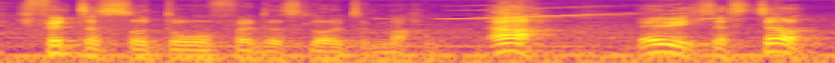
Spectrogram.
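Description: A man doing let's play commentary on a horror game, chatty with his viewers and jumpy, swearing and shouting at scares, close on a studio mic. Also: fairly low pitch, big pitch swings, fast, over music. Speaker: let's player. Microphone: large-diaphragm studio mic, close.

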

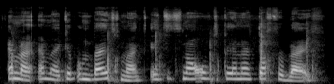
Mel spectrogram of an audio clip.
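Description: A woman voicing a busy, caring mother of two girls in a toy-figure film, chatty and hurried with many fillers. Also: a little high, dark tone, a little hiss or hum, lightly acted.

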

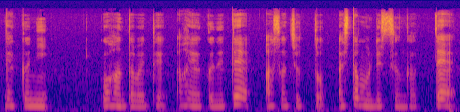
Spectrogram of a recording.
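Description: A young woman with a hoarse throat chatting casually on a livestream, bubbly and chatty, often dropping to soft near-whispers. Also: a little high, flat delivery, normal speed, a little hiss or hum. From Japan. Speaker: idol livestreamer.

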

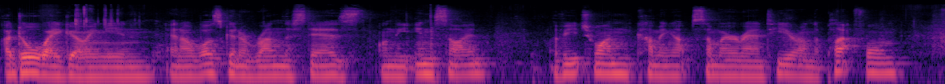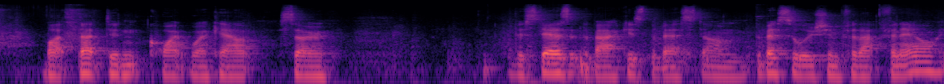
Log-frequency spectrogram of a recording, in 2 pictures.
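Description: Young man, lowish voice, casual show-and-tell vlogger, echoey carpeted room. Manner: relaxed, chatty, frequent ums. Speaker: LEGO hobby vlogger. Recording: echoey room, faint noise.

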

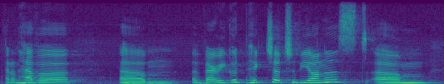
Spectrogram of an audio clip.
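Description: A woman's voice: a little high, a little slow. A woman from Germany, a researcher adding to a conference panel answer, hesitant with many fillers.

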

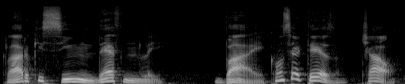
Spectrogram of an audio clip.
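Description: A man's voice: lowish voice, huge pitch swings, measured pace, darkish tone, slight background noise. A man teaching an English lesson, patiently repeating and translating phrases. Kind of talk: explanatory language lesson.

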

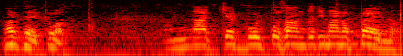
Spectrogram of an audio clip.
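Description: A man's voice: high voice, moderate pace. A middle-aged man in an exasperated, muttered swearing rant as he works bent over, recorded outdoors on a phone from a few steps away. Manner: exasperated, cursing, straining while bent over work. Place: outdoors by a building wall. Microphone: phone held by another person a few steps away. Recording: outdoor phone video with faint noise.

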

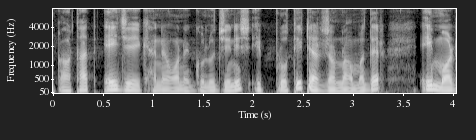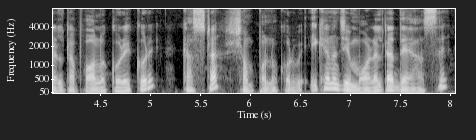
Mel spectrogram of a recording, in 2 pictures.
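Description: A young Bangladeshi man teaching in a calm, patient way. He reads English sentences slowly and carefully. His voice is very mellow and sits a little low. It sounds dry and close to the mic. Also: no echo. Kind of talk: classroom lesson explanation.

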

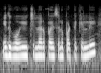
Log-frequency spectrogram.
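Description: A woman's voice: medium pitch, level tone, a little fast, warm tone, lightly acted. A woman voicing a firm, scolding mother. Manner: firm, insistent questioning. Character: worried scolding middle-aged mother.

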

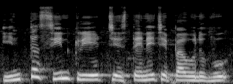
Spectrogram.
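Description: A woman voicing a stubborn, teasing young man in love, playful and persistent, with a mellow tone. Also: mid-range voice, quick pace, close to an everyday voice.

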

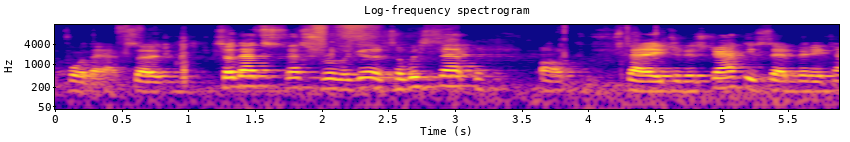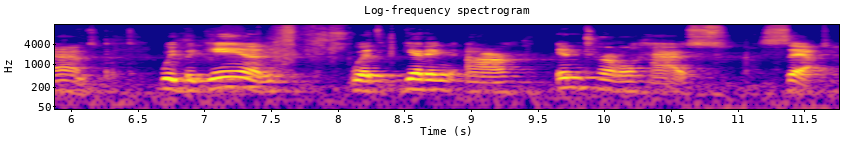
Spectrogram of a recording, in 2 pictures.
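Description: Speaking slowly in a mellow, rather high voice, an older Southern man reminisces and rambles with many fillers during an interview. He is a former association president, caught on a distant mic in a roomy space with faint noise.

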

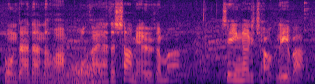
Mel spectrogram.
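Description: Talking rapid-fire in a sing-song voice on the high side, this young food vlogger chats his way through a tasting at an indoor themed cafe and shop. He speaks into a handheld camera mic, cheerful and talkative, letting out exclamations at each dish.

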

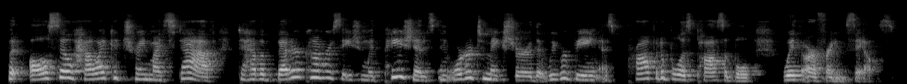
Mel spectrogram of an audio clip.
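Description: A woman in her thirties presents a software tutorial in an upbeat, clearly scripted manner, with a voice of middling pitch. She speaks from a room at home into a webcam, and the walls give her voice a noticeable echo. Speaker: software company VP presenting a product. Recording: echoey room.

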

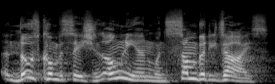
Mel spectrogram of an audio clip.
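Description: A man playing a sly, wry, world-weary cat stalker in a video game, bargaining in a casual, streetwise way with a husky voice. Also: high-pitched, sing-song, brisk, fairly bright tone, full character voice. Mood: menacing. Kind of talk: video game character acting.

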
